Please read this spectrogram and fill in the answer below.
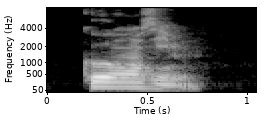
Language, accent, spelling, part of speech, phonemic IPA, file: French, France, coenzyme, noun, /kɔ.ɑ̃.zim/, LL-Q150 (fra)-coenzyme.wav
- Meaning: coenzyme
